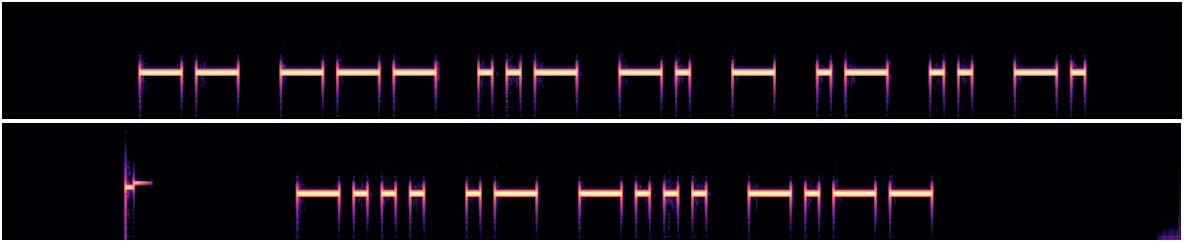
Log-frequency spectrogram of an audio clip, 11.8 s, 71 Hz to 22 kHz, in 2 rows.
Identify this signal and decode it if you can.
Morse code, heard as a keyed tone, about 17 wpm, 700 Hz. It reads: MOUNTAIN BABY
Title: Sentences from Top 1300 Words - New Word Drill Alt - 17wpm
